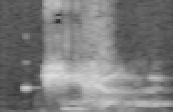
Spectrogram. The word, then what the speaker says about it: Shihan: Shihan. – Shihan, exacto.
